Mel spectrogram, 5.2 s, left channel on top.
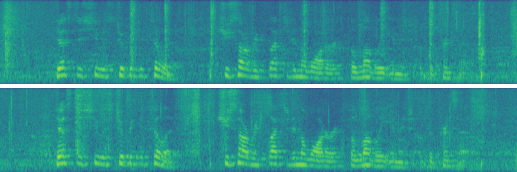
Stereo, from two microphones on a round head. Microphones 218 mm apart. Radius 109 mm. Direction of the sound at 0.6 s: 25° right (ahead or behind).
